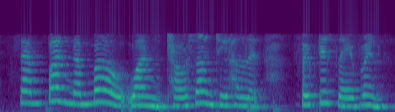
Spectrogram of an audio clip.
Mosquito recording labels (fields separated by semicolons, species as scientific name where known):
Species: no mosquito; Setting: cup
